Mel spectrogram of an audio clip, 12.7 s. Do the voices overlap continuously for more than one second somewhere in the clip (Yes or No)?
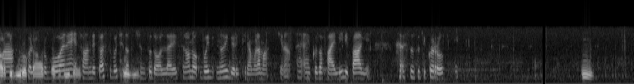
Yes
